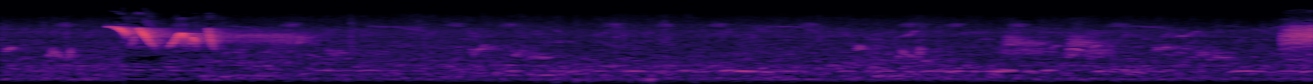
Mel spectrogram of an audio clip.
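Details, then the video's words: Sunbird family group: one loud cluster of high, falling chips early on, soft scattered twitters after, and a steady high insect hum throughout. "Cute Sunbirds Family"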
